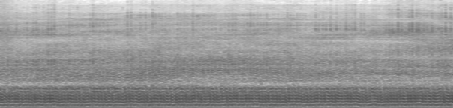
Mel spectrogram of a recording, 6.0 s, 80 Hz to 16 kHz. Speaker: A lovely Reds WR7 Diamond Edition engine running an absolute treat inside a Mugen MBX6T whatever it's called. Pleased with that, very, very pleased.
